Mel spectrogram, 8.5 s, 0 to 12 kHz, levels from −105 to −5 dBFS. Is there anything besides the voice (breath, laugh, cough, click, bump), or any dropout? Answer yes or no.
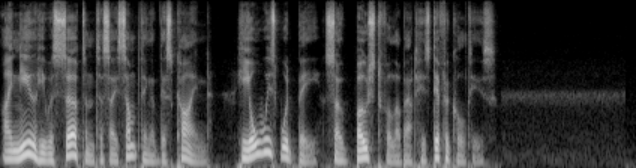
no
